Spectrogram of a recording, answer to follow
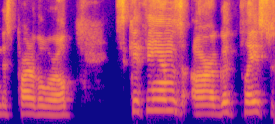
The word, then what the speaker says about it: Scythian: who have corrected me i've said cythian for a long time scythian apparently is what the way academics like to pronounce it in this part of the world scythians are a good place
